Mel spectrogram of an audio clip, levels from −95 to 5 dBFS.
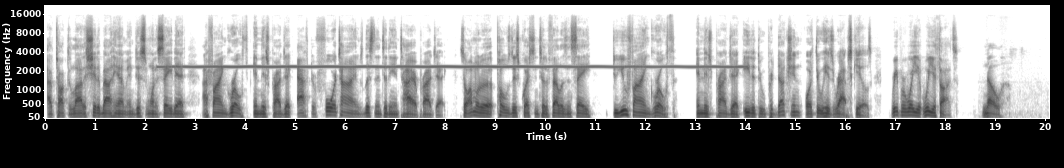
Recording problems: high-pitched whine; loud; from 2 to 14 s; 2.5 kHz, 7 dB below the speech

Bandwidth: 15.5 kHz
